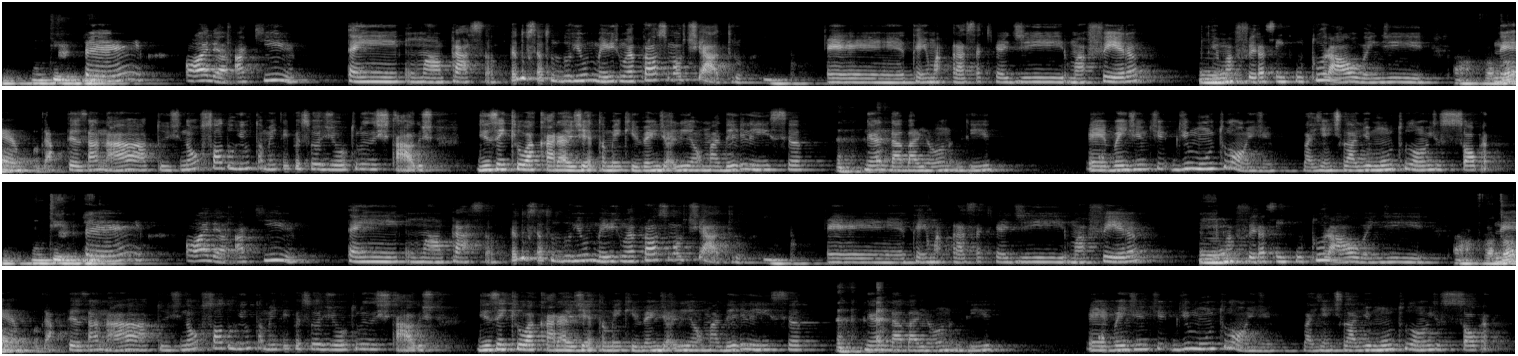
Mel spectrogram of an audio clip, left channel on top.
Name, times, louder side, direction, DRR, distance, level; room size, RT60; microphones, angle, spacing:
voice 1, 0.0-1.0 7.6-7.9 12.0-12.4 14.5-15.2 23.5-24.0, right 1 dB, 50° right, 5 dB, 1.7 m, -19 dB
voice 2, 0.6-1.4 1.8-3.0 3.5-7.5 8.2-11.4 12.1-14.3 14.9-19.6 19.9-23.2 23.8-25.0 26.0-30.0, left 2 dB, 75° left, 10 dB, 1.1 m, -23 dB
28.0 x 15.0 x 3.0 m, 0.88 s
head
